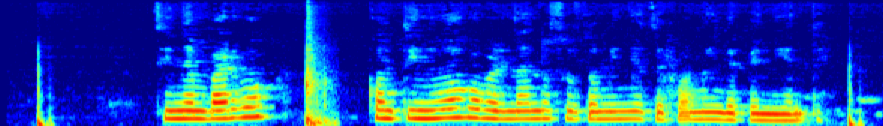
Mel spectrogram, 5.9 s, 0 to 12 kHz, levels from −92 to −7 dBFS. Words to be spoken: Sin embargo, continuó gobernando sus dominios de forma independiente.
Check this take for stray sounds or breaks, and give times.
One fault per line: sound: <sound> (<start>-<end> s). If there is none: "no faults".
sound: thud (2.0-2.3 s)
